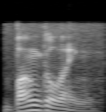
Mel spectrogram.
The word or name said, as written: bungling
